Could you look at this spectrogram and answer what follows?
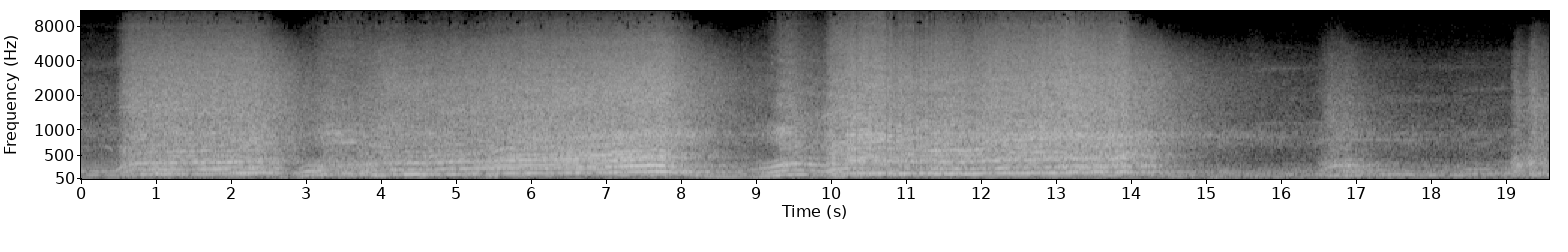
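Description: Monster trucks racing side by side at a Monster Jam event in Tacoma, engines roaring loud and continuous with surges in revving, a brief dip midway and fading toward the end.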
